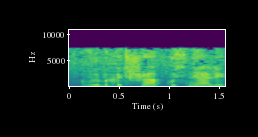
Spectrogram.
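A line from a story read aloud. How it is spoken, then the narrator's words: Timid advice. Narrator (Russian): робко посоветовал Лукашин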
